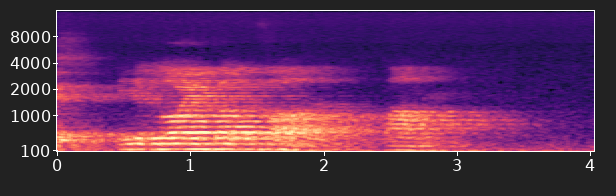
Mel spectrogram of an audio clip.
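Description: A priest's voice chanting: a long phrase held on a steady pitch, then a shorter one, dying away into quiet in the last second.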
